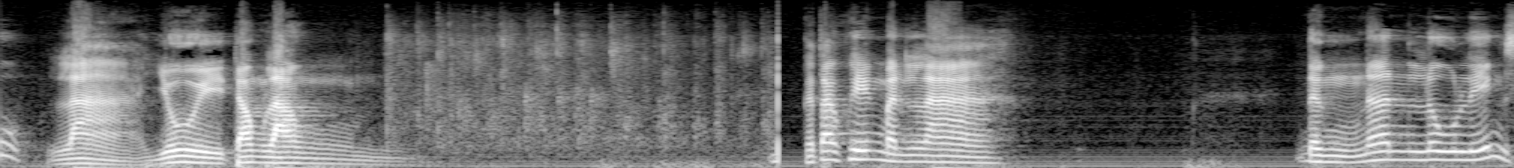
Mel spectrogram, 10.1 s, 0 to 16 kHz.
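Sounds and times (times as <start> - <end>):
audience applauding: 2.4 - 5.2.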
